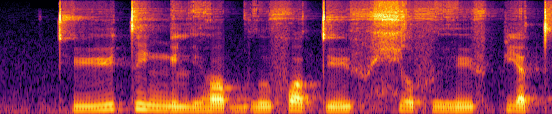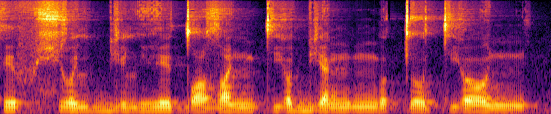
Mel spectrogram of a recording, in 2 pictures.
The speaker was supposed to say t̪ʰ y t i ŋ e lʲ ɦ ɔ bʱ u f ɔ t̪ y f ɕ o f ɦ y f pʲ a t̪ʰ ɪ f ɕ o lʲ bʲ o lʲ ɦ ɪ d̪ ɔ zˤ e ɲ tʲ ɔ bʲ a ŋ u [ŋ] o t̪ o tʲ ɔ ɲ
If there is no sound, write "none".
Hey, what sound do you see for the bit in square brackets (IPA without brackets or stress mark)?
ŋ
